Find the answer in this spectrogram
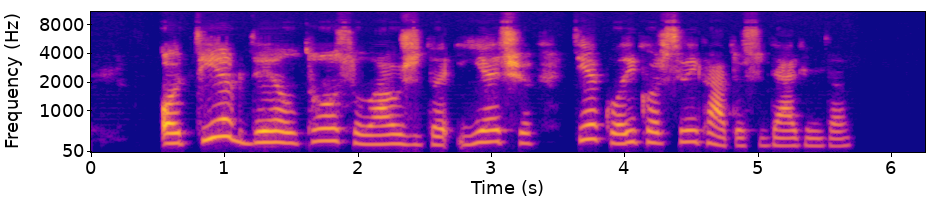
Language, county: Lithuanian, Vilnius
